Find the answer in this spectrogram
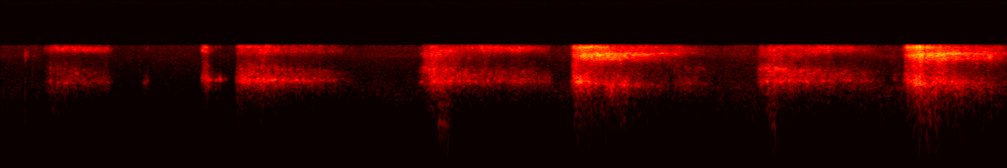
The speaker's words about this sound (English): every time you breathe, when you go to the doctor and the doctor says, I want you to take a deep breath and deep normally, to breathe normally, this is what happens, and this is what you're hearing.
